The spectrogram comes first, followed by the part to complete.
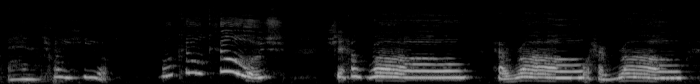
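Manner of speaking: high, slow, sing-song cooing at a puppy. Real, not acted. Knitter cooing at her knitted dachshund toy, high baby talk.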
